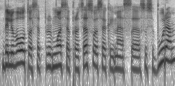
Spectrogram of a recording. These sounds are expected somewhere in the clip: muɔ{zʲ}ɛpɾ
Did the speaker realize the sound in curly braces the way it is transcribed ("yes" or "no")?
no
